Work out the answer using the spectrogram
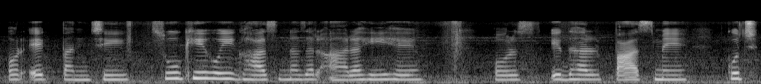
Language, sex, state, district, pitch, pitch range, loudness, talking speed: Hindi, female, Madhya Pradesh, Bhopal, 225 Hz, 215-230 Hz, -20 LUFS, 120 wpm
